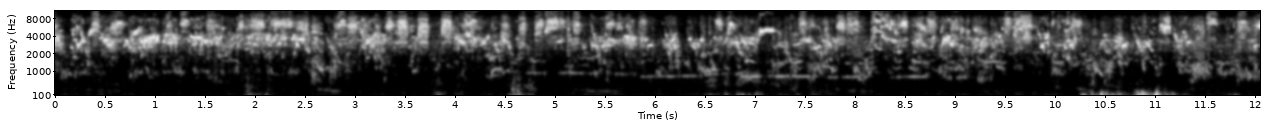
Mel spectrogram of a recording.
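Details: Chattering budgerigars, several birds warbling and twittering at once in a steady high stream, with a faint low rumble near the end.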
